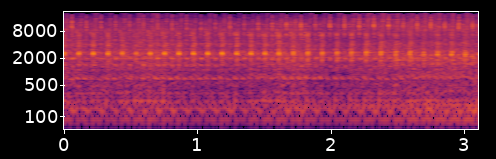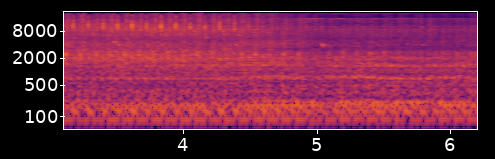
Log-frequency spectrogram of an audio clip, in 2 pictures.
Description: Loud knock on vegas engine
